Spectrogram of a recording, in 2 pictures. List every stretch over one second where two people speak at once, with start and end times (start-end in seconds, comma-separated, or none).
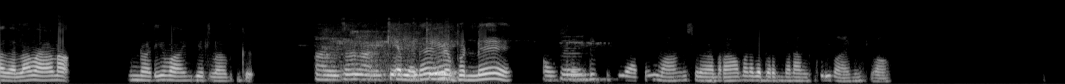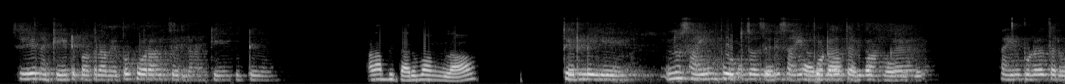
17.9-19.6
